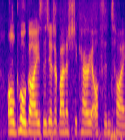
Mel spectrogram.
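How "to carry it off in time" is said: ordinary talk, nothing marked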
